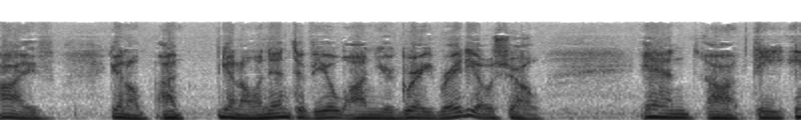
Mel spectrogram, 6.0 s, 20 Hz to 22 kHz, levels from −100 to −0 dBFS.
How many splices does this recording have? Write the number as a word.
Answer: one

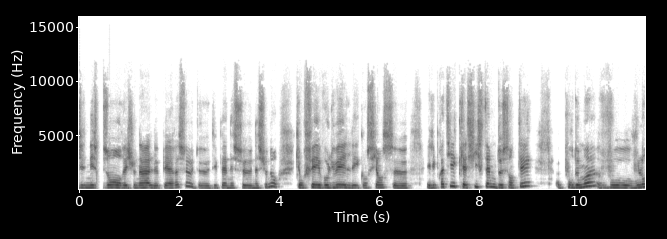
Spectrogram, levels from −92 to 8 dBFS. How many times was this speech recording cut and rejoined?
one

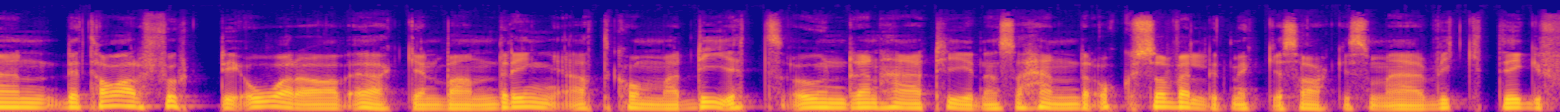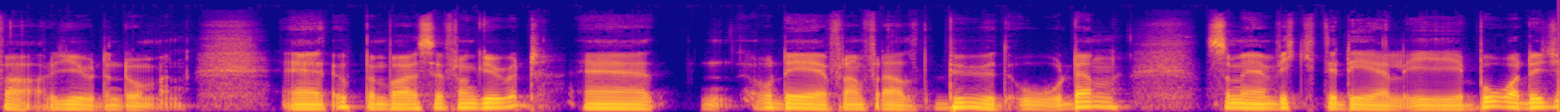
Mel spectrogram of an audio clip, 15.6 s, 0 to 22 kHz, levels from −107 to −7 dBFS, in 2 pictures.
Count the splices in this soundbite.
one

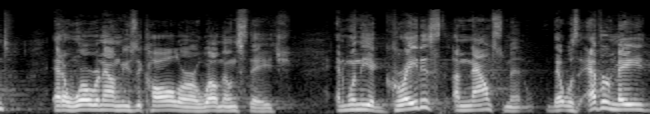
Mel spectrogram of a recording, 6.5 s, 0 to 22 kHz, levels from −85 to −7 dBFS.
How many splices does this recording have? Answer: zero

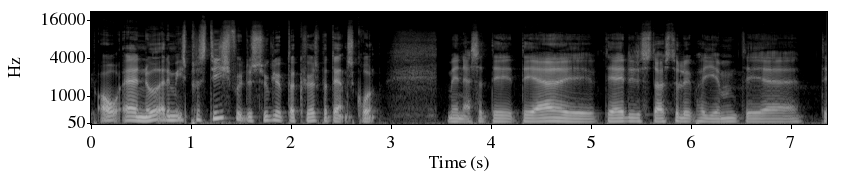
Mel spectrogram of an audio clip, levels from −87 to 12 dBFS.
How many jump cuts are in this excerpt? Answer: one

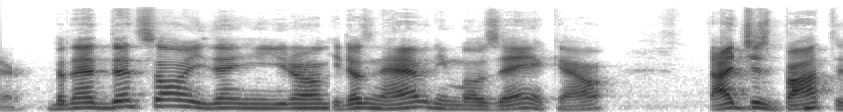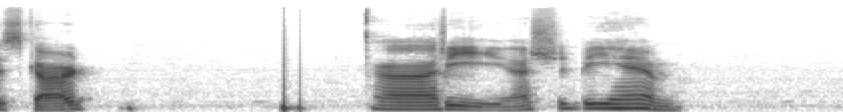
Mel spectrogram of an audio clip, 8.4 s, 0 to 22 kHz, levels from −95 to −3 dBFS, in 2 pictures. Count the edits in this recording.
two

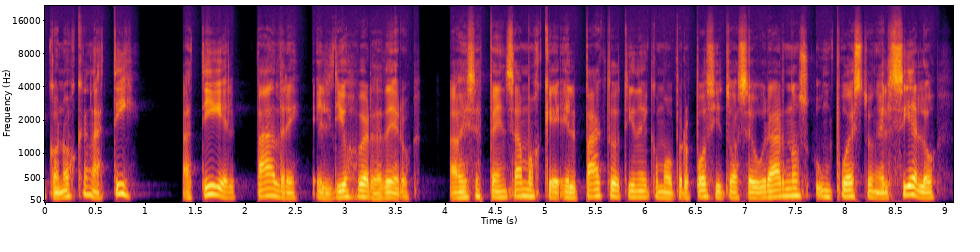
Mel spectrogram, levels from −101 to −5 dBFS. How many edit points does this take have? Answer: zero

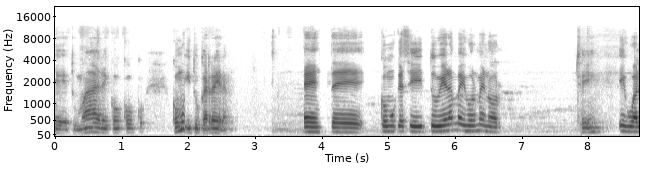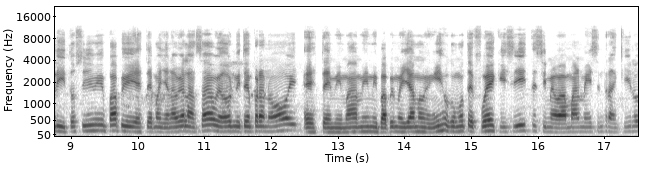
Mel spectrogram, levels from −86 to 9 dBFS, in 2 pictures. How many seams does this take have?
two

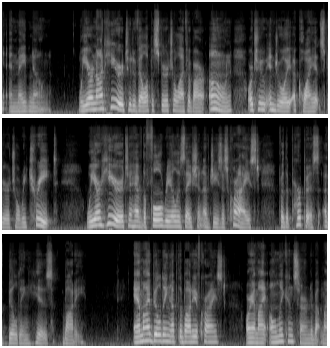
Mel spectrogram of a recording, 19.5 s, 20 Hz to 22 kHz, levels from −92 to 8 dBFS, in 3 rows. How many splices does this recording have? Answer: zero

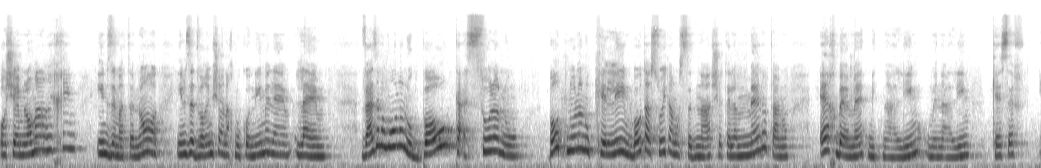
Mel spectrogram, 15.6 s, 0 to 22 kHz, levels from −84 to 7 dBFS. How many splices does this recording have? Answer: one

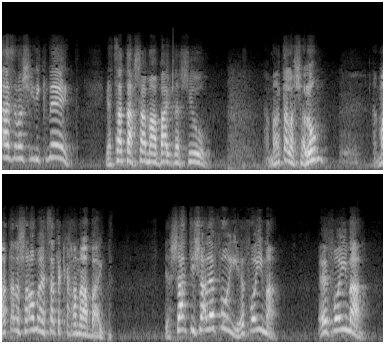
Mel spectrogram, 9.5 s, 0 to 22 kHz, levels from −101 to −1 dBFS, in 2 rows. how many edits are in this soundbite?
zero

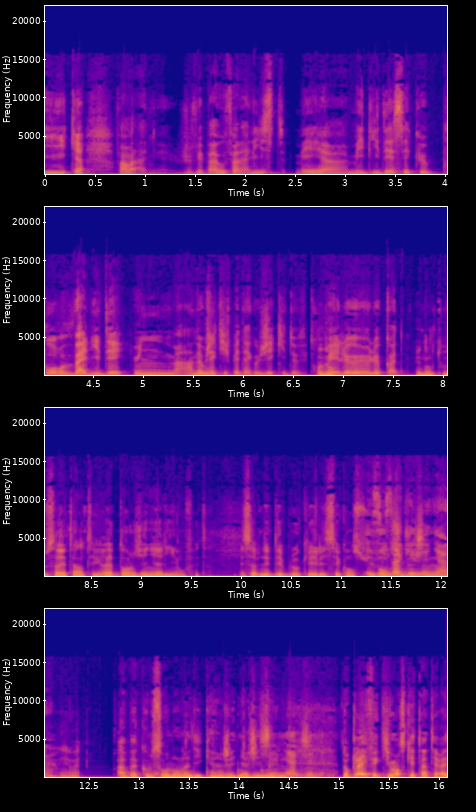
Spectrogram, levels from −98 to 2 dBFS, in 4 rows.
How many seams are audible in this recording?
zero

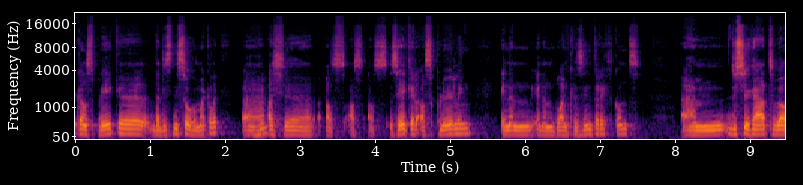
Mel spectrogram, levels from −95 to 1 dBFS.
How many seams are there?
zero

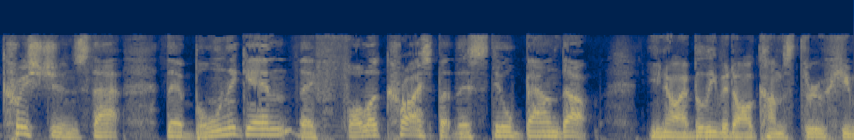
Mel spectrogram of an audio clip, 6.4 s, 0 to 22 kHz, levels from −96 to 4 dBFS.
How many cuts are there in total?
one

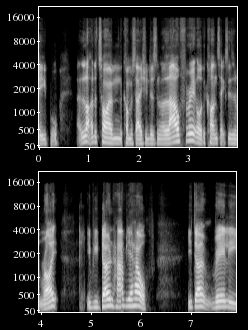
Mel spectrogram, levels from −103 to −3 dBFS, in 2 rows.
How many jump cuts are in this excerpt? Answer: two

